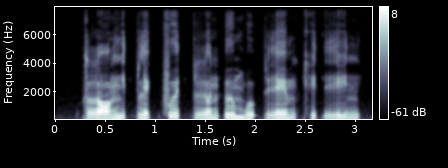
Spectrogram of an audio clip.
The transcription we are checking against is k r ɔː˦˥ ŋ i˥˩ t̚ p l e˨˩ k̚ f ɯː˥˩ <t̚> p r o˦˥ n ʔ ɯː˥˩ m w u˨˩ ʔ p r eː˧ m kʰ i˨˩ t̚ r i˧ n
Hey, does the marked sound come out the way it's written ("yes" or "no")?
yes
